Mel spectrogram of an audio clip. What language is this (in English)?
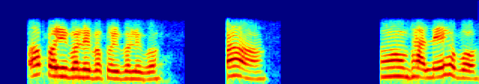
Assamese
